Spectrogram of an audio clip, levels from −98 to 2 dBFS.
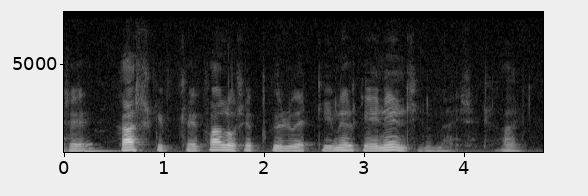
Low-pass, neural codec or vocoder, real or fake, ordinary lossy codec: none; none; real; none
